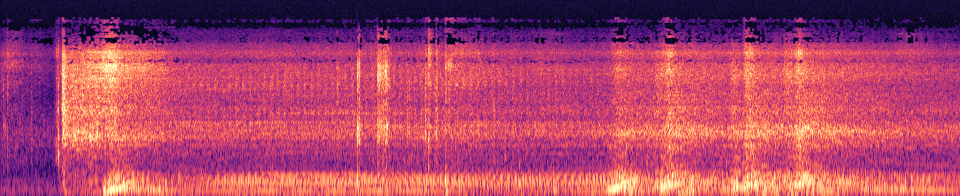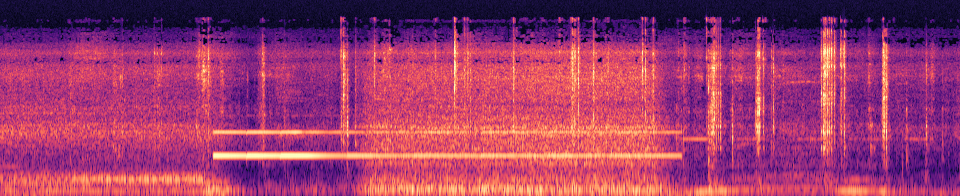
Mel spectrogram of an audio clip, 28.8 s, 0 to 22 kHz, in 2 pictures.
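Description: A 2002 Ford Mustang's engine cranks and starts about a second in, then idles steadily, with a few blips of revving in the middle. Near the two-thirds mark the engine note stops and a steady tone holds for about seven seconds, followed by scattered clicks.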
